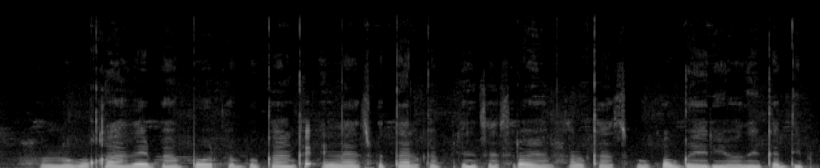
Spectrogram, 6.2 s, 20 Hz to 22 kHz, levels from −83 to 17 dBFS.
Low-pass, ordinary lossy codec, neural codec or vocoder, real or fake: 19.8 kHz; Opus, 64 kbps; none; real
